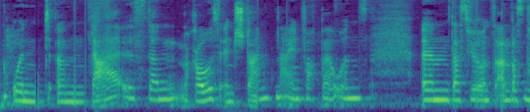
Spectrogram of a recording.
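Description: A somewhat breathy woman at a fairly slow pace, with very wide pitch swings. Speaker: HR manager at a bakery. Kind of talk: interview.

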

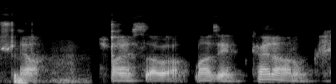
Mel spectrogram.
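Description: An ordinary speaking voice from a man, with ordinary pitch variation. He talks at a fairly slow pace. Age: 20s. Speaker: natural bodybuilder. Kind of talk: casual chat.

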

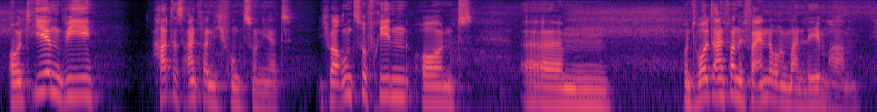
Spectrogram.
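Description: Lively in intonation and fairly high in pitch, a man speaks at a moderate pace with long, frequent pauses. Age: 40s. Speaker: small business owner, trained industrial mechanic. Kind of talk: podcast interview. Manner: halting, many filler sounds.

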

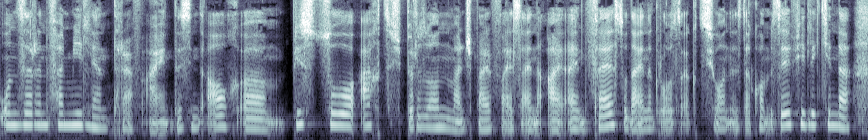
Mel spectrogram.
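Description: Somewhat breathy, a woman with a non-native accent speaks at a moderate pace and medium pitch with ordinary pitch variation. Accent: foreign accent in German. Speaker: integration coordinator at a refugee meeting centre. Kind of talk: interview. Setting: meeting centre room.

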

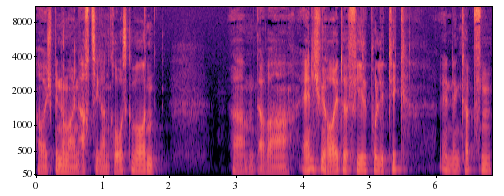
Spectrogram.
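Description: Speaking at a moderate pace with long, frequent pauses, a man at medium pitch keeps his intonation fairly even. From Germany, Mosel region (Reil). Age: 50s. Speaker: winemaker. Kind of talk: casual interview.

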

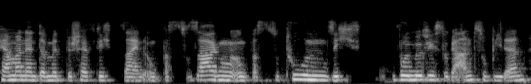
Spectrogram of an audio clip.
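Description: Somewhat breathy and flat in intonation, a woman speaks at medium pitch and a moderate pace over a quiet background. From Mecklenburg-Western Pomerania, Germany. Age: 20s. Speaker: freelance copywriter and blogger. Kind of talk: interview.

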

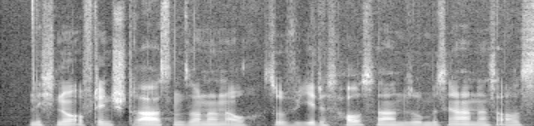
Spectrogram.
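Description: A man with a plain, everyday voice talks at a fairly quick pace and fairly low pitch, captured in a very clean recording with a silent background. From Germany. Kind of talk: casual chat.

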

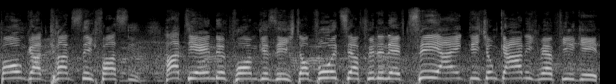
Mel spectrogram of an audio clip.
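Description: Over noticeable background noise, a man talks in an animated tone at an extremely high pitch. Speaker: radio football commentator. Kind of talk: live commentary. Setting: stadium.

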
